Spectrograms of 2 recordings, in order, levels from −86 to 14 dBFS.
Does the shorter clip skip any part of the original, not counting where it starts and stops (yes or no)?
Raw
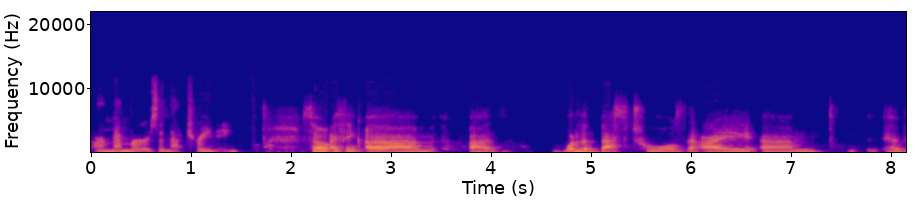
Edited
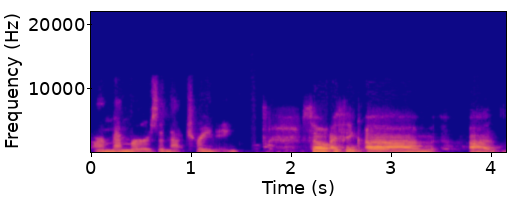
no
